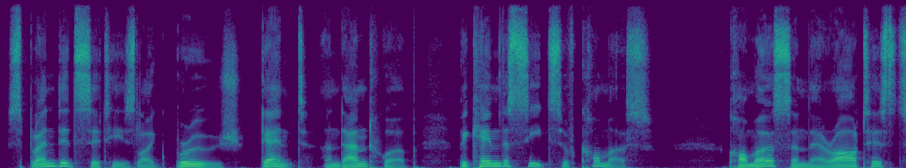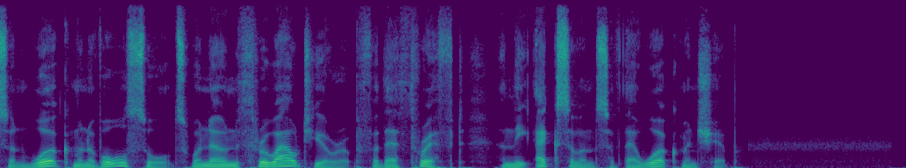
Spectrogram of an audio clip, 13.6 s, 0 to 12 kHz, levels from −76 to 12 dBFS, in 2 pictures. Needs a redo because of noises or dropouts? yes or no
no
